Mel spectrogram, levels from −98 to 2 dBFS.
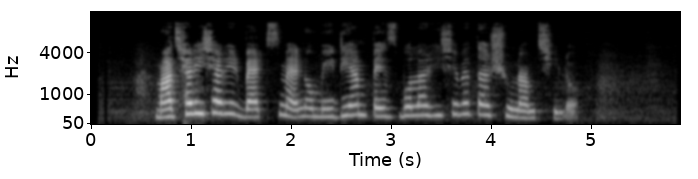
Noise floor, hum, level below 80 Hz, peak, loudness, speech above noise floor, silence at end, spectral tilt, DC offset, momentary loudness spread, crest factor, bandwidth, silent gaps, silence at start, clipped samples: -69 dBFS; none; -82 dBFS; -4 dBFS; -27 LUFS; 41 dB; 1.05 s; -2 dB/octave; under 0.1%; 17 LU; 24 dB; 11.5 kHz; none; 0.65 s; under 0.1%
